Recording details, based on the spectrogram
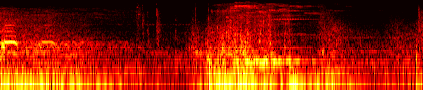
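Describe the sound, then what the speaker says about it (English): Goose honking as a card sound effect in the MTG Arena digital card game, a couple of loud nasal honks with a whoosh over the game's background music. "Opponent gets out a goose."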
